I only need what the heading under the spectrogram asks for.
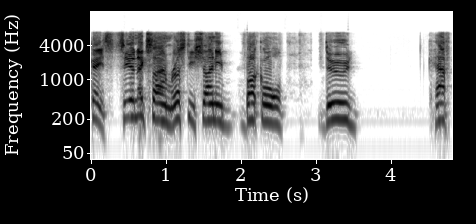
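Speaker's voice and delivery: shrill, booming, high, loud shout. Game master voicing the bartender as the players walk out, bartender shouting. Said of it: "the bartender will shout".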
